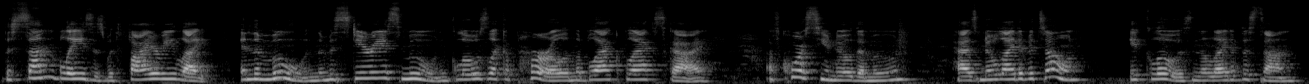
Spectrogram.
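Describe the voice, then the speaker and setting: A woman reads a children's picture book aloud. Her voice sits a little high. She tells it in a measured, expressive way, as a storybook reader does.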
